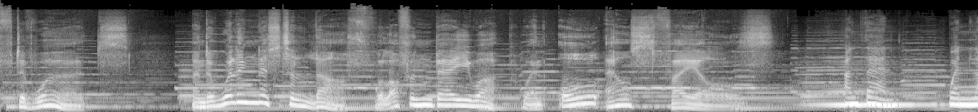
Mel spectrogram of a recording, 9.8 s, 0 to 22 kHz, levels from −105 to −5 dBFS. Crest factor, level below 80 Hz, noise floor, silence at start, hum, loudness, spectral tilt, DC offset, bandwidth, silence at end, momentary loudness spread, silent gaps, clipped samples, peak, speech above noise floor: 12 dB; -42 dBFS; -38 dBFS; 0 s; none; -14 LUFS; -6.5 dB/octave; under 0.1%; 15.5 kHz; 0 s; 14 LU; none; under 0.1%; -2 dBFS; 26 dB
